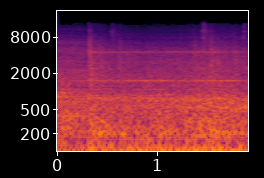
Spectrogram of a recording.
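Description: Trains rumble steadily through a rail depot in Susaek, Seoul, a continuous low mechanical roar with faint metallic clatter and hum, close and unbroken, no voices.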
